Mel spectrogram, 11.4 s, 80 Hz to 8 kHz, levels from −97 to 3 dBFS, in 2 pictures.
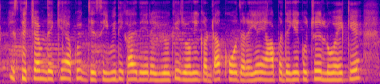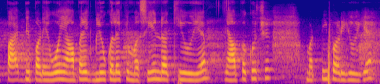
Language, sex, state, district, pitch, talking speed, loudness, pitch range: Hindi, female, Bihar, Kishanganj, 250 Hz, 220 wpm, -17 LUFS, 240-275 Hz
